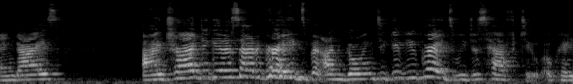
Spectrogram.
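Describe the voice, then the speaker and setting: Over noticeable background noise and audible room echo, a woman talks at a high pitch and moderate pace with lively intonation. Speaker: art teacher. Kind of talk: online class lesson. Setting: classroom.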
